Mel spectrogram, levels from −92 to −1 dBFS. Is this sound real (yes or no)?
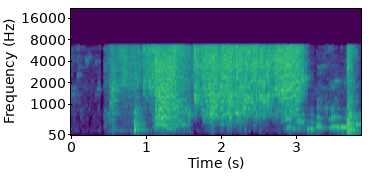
yes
